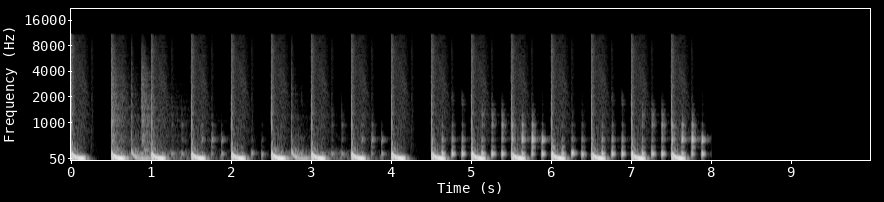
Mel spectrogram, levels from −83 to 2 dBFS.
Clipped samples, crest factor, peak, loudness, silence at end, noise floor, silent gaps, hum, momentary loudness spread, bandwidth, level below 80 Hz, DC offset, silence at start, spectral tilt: under 0.1%; 14 dB; -4 dBFS; -19 LUFS; 2.05 s; under -90 dBFS; 0.44-0.49 s, 4.43-4.49 s; none; 5 LU; 9.6 kHz; -18 dBFS; under 0.1%; 0 s; -8 dB/octave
